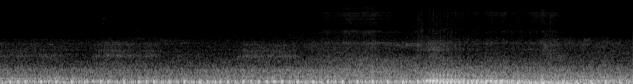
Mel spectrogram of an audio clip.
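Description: Honda Grom's 125 cc single-cylinder engine running at low speed as the bike rolls along, a steady low rumble that gets a little louder about four seconds in.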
